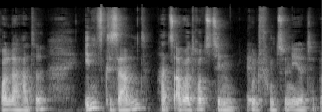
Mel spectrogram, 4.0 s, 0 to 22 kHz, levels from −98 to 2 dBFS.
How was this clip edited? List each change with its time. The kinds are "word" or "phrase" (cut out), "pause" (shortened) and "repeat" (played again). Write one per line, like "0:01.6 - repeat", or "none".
0:01.9 - pause
0:03.1 - word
